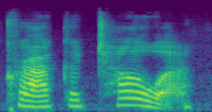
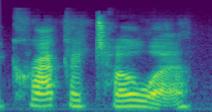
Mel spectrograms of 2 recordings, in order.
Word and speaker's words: Krakatoa: off like katoa pronounced Krakatoa okay okay so it's like rushing into a fiery Krakatoa okay it spelled differently but you pronounce it crack - a - toe - a Krakatoa Bubba shot the jukebox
